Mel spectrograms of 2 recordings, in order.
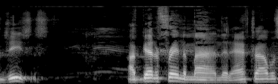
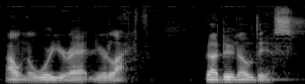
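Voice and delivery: ordinary talk

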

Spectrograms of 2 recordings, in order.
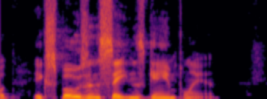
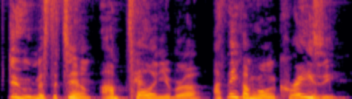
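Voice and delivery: higher, worked-up plea; exasperated venting; 6 semitones higher than usual. Retold or imitated. Telling Mister Tim about the empty gas, exasperated and higher. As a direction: sound like you truly think you're losing it. Telling neighbor he's going crazy.

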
